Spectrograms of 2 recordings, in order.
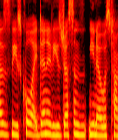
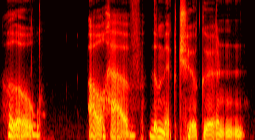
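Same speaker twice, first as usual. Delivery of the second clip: deep, very slow, drawn-out monster voice; 5 semitones lower than usual. Ordering from McDonald's after being asked to: Vecna voice. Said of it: "order from McDonald's in your Vecna voice".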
